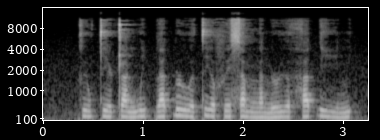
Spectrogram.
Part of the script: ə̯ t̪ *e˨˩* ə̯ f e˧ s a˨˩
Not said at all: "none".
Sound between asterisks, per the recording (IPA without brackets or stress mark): i˨˩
